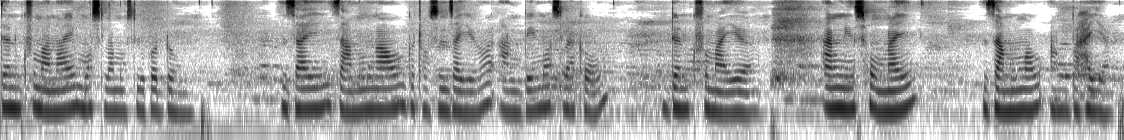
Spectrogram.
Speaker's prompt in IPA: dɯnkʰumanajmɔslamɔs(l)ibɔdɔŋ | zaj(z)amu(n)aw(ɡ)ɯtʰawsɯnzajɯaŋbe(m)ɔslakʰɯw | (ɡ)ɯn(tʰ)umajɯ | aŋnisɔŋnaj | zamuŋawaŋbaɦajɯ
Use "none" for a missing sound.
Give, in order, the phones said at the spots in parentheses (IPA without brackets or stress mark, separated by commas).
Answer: l, z, ŋ, ɡ, m, d, kʰ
